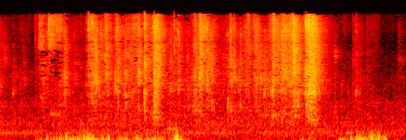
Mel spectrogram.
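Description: Potato chips being crunched and chewed close to the microphone, a few sharp crunches among steady chewing, with rustling of the chip packets.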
